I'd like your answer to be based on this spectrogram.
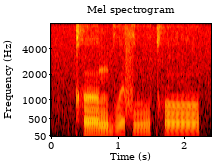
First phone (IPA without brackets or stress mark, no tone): kʰ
